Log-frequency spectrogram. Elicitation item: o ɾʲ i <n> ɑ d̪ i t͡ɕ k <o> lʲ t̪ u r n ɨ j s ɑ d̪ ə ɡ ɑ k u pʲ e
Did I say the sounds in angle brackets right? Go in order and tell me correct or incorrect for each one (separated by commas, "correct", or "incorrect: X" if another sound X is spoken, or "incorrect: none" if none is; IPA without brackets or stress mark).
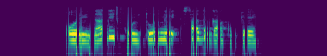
correct, incorrect: u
